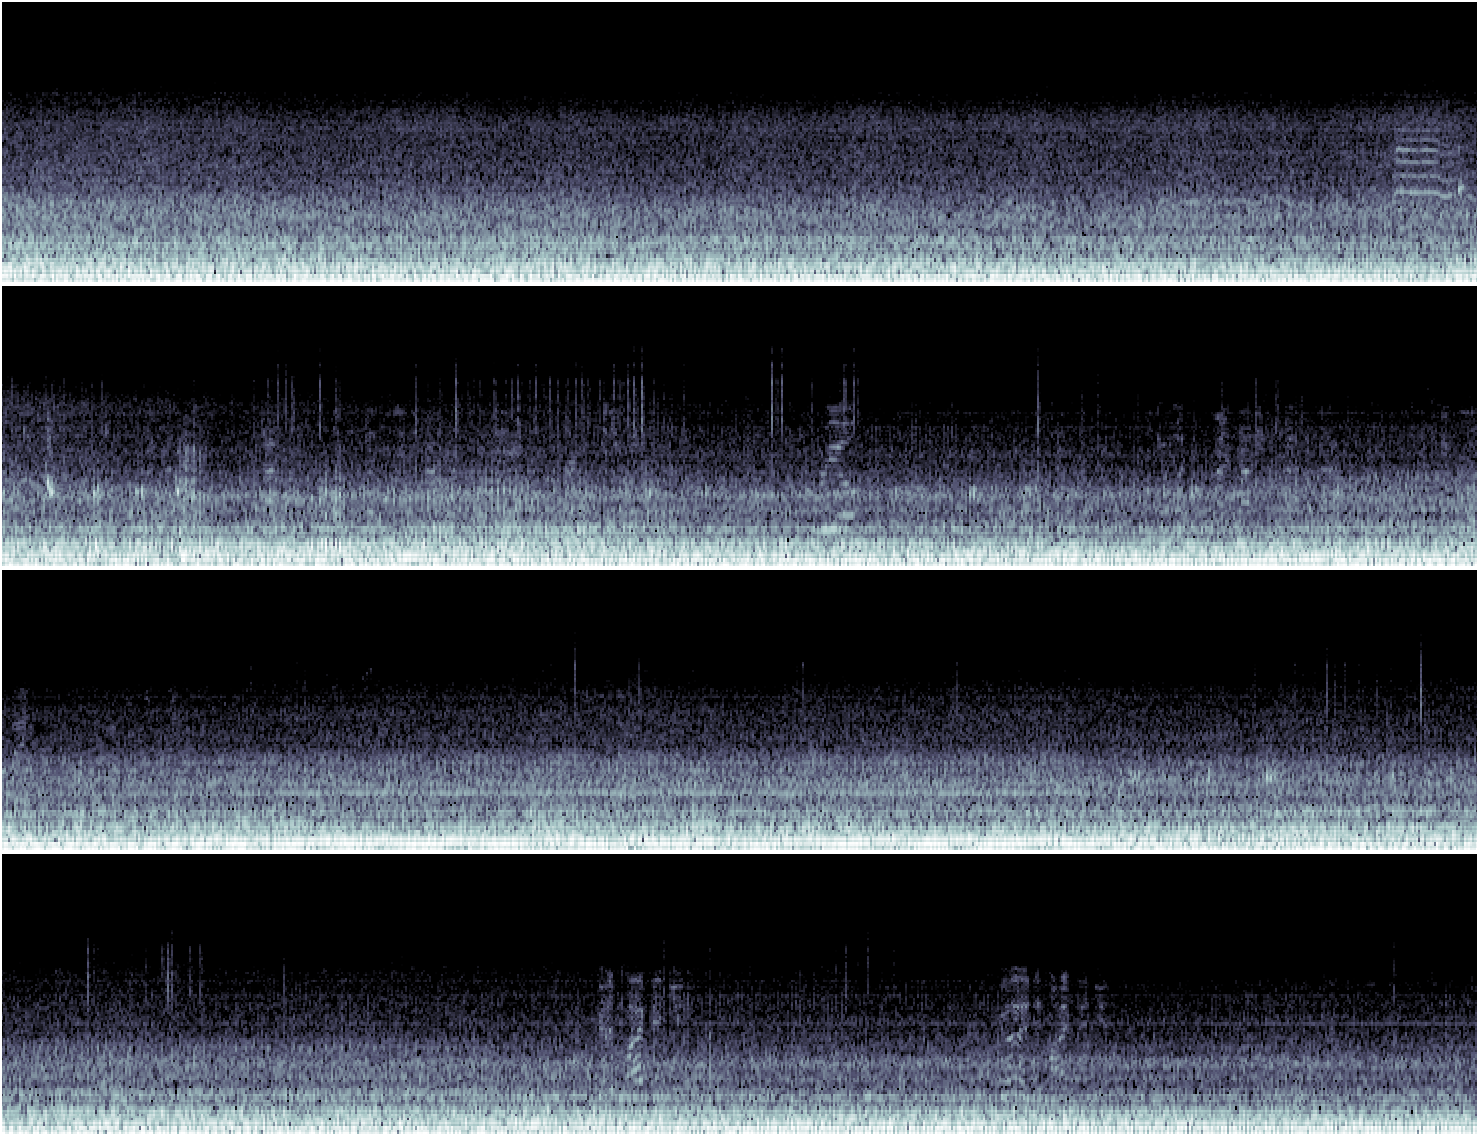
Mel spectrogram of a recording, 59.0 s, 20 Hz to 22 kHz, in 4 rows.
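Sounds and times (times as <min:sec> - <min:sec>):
small plane engine drone: 0:00.0 - 0:59.0.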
